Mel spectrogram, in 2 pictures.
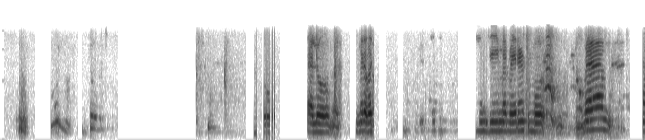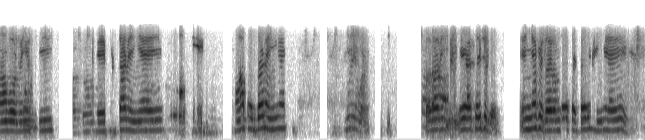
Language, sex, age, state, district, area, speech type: Dogri, female, 30-45, Jammu and Kashmir, Samba, rural, conversation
